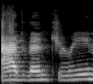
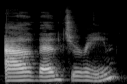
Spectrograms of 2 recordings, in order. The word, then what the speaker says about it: aventurine: So it's not adventurine. I know a lot of people pronounce it that way, but it's aventurine.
